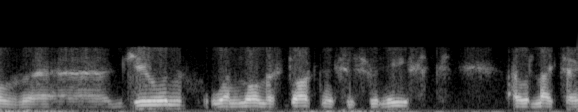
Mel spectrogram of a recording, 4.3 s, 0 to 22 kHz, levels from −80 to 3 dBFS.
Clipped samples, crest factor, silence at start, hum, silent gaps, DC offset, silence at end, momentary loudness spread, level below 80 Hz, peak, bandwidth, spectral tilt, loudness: under 0.1%; 16 dB; 0 s; none; none; 0.2%; 0 s; 12 LU; -48 dBFS; -6 dBFS; 4 kHz; -10 dB/octave; -22 LUFS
